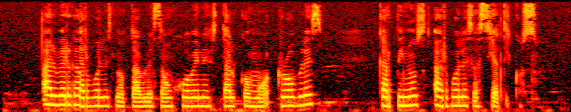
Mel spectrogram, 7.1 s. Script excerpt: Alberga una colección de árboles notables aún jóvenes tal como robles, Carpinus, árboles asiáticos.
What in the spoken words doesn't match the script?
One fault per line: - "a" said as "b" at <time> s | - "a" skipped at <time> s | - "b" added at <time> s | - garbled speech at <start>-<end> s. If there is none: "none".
- "una colección de" skipped at 1.0 s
